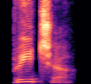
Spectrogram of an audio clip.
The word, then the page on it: preacher: Indian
